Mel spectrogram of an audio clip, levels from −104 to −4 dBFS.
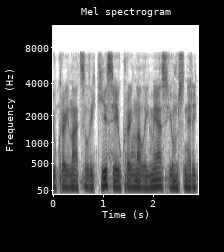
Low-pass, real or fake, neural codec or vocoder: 7.2 kHz; fake; codec, 16 kHz, 16 kbps, FunCodec, trained on LibriTTS, 50 frames a second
